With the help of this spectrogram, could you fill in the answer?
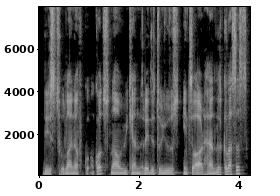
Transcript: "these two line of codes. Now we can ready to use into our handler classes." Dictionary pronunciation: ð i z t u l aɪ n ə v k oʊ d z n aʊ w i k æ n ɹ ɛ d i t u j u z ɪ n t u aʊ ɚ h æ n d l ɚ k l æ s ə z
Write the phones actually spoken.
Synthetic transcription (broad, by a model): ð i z t u l aɪ n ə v k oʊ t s n aʊ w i k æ n ɹ ɛ d i t u j u z ɪ n t u aʊ ɚ h æ n d l ɚ k l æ s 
